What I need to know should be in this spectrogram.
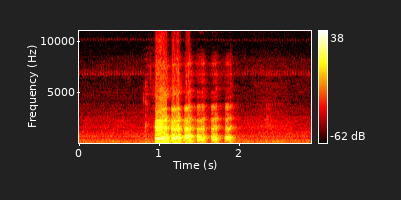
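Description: A man laughs in short bursts, close to the microphone.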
